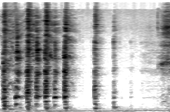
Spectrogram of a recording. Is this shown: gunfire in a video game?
no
